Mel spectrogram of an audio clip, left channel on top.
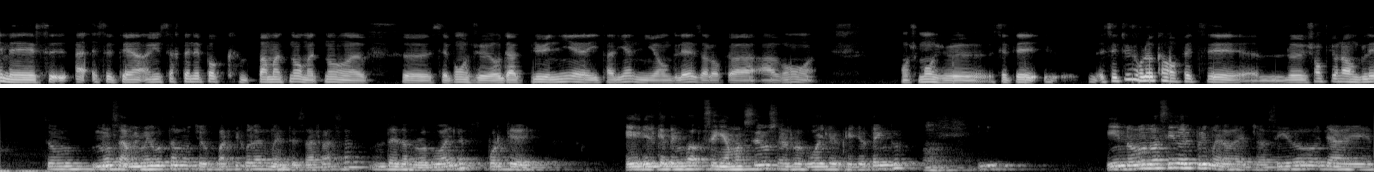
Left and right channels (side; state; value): both; different; correlation -0.01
